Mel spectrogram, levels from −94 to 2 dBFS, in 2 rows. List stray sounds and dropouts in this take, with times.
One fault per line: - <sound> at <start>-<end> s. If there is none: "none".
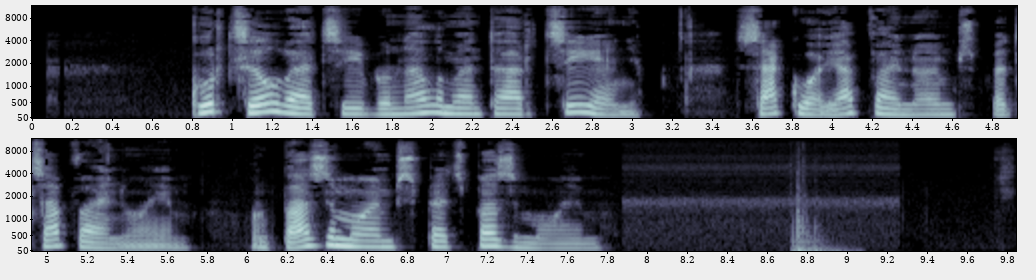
- thud at 8.7-9.1 s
